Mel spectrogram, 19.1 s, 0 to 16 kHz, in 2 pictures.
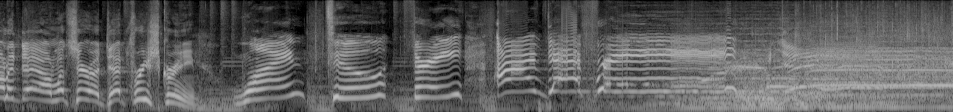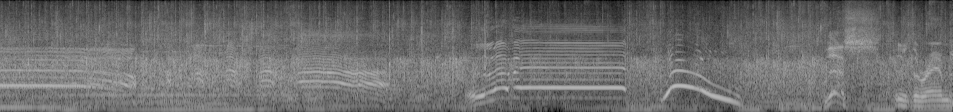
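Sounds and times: music: 0.0s - 19.0s
studio applause: 6.3s - 19.0s
cheering whoops: 6.9s - 17.0s.

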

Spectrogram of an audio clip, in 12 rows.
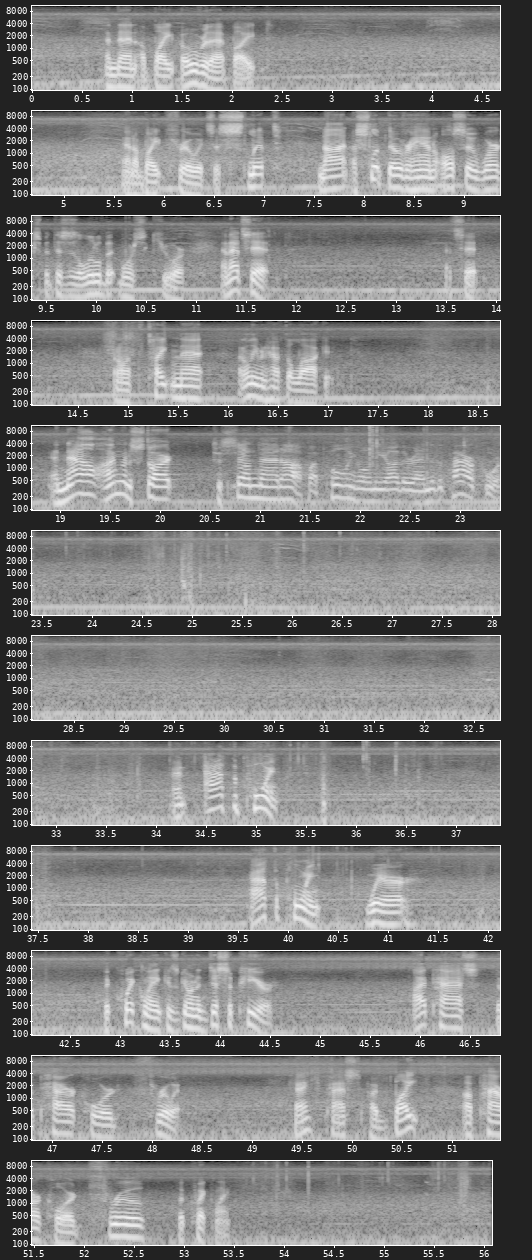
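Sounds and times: insects trilling: 0.0s - 56.0s.

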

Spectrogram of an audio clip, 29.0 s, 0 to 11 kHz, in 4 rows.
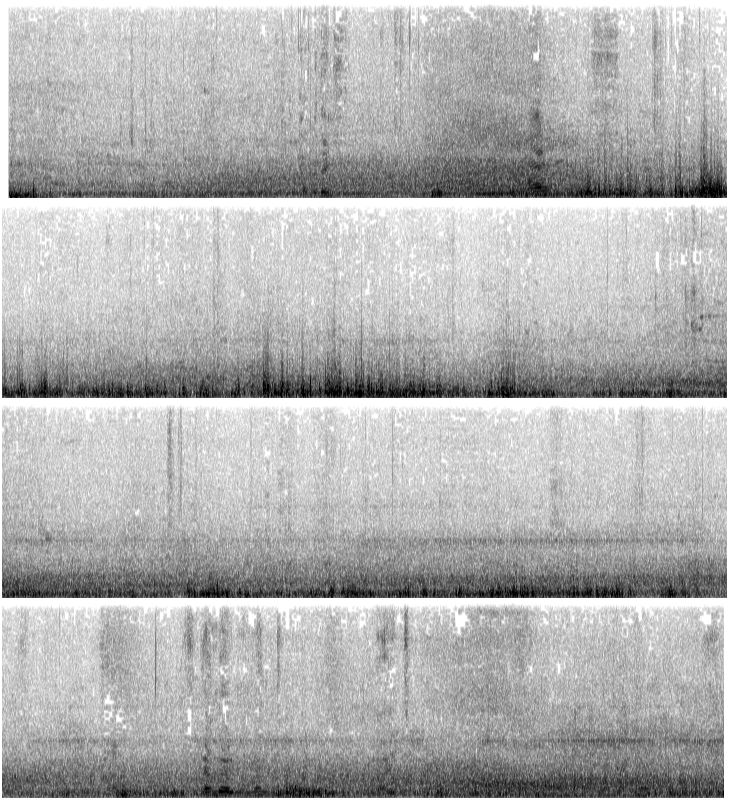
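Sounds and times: vehicles passing: 0.0s - 28.9s
wind buffeting microphone: 0.1s - 28.9s
people talking: 2.9s - 3.5s, 5.1s - 6.2s, 22.7s - 24.8s, 25.4s - 26.3s, 27.4s - 28.9s.

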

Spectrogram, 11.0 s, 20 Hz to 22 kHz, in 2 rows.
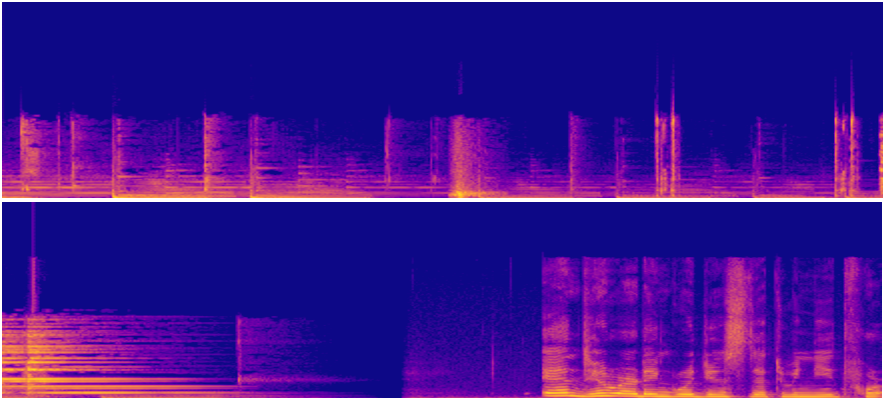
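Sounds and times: background music with bass line: 0.0s - 2.4s, 3.0s - 5.9s
quick clicks: 4.1s - 4.3s
bright bell ding: 5.5s - 6.9s.

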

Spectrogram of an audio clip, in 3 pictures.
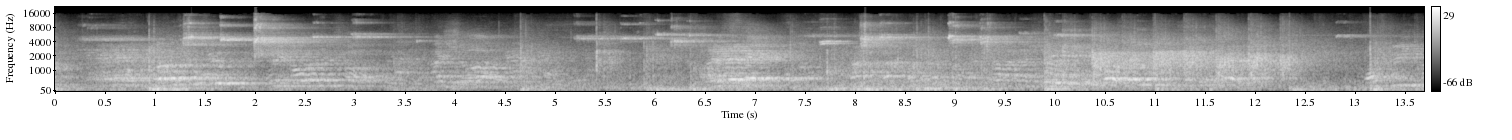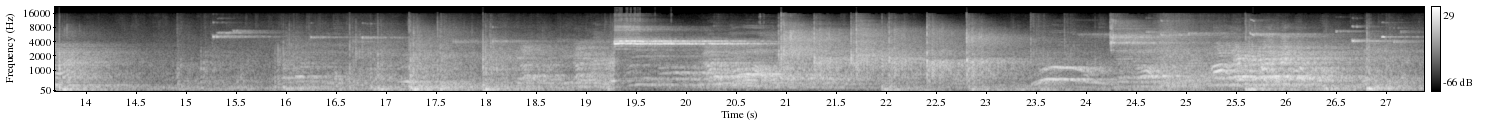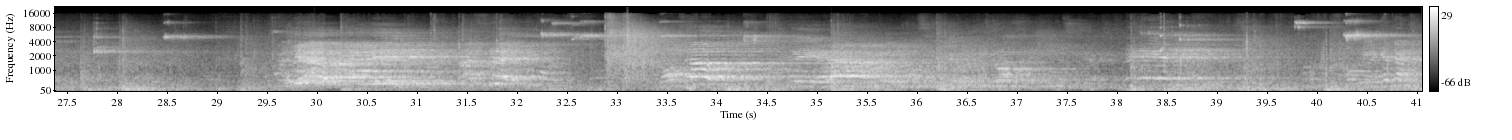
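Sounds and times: sneaker squeaks: 0.0s - 4.0s, 4.6s - 10.3s, 12.4s - 13.9s, 14.8s - 18.6s, 19.2s - 20.7s, 23.9s - 29.7s, 32.2s - 34.8s, 38.1s - 41.0s
players calling out: 23.0s - 36.8s.

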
